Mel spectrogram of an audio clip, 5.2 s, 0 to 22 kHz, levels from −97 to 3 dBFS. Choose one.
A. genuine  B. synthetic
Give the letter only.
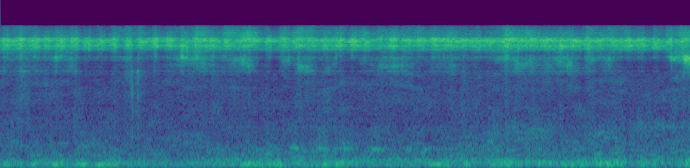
B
